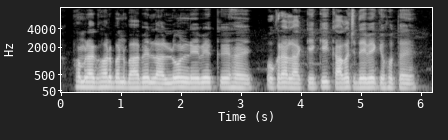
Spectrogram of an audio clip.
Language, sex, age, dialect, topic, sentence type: Magahi, male, 18-24, Western, banking, question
